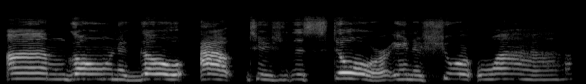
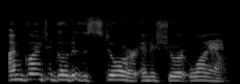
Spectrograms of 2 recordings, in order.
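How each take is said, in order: First: It is said slowly in a Southern accent. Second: It is said in the speaker's neutral accent.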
